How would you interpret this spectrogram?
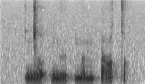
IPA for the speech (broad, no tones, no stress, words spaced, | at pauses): ŋ͡ǀoʔŋɯʔ məmʔʌtˤ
